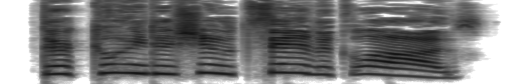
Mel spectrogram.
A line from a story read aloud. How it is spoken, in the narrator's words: screamed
